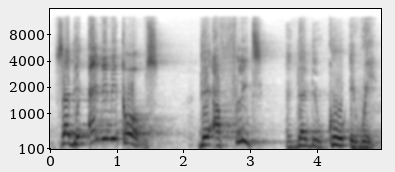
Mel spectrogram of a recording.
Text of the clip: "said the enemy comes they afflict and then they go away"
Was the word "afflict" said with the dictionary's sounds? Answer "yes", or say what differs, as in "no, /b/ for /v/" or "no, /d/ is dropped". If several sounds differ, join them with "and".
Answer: no, /k/ is dropped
